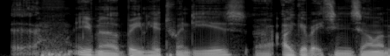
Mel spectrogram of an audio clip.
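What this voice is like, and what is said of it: Strong New Zealand accent. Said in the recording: “the Kiwi accent ... You've still got a super strong Kiwi accent. ... Even after all those years.”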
